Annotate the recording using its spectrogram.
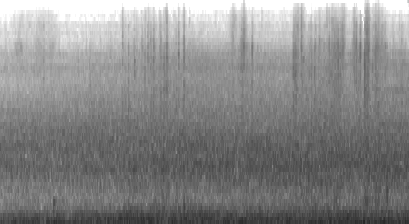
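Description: Footsteps crunching on gravel, a few faint scattered steps, over a steady low rumble on the microphone.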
